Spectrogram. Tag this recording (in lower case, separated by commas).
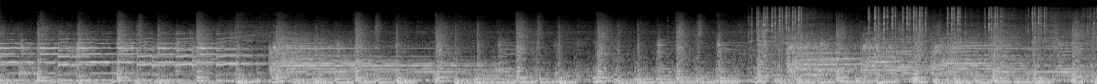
music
